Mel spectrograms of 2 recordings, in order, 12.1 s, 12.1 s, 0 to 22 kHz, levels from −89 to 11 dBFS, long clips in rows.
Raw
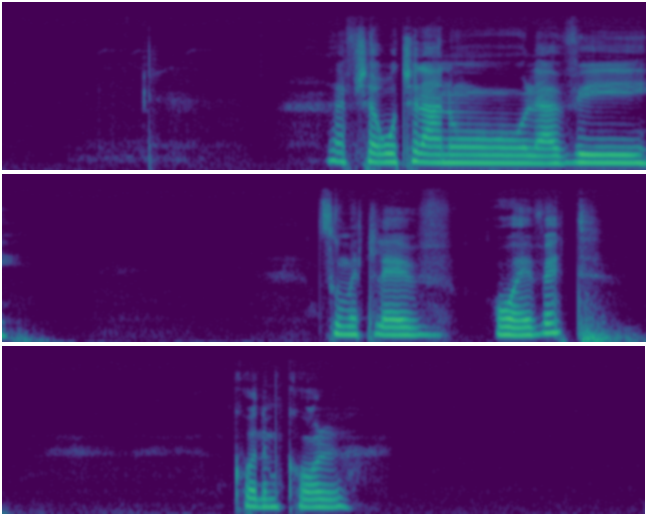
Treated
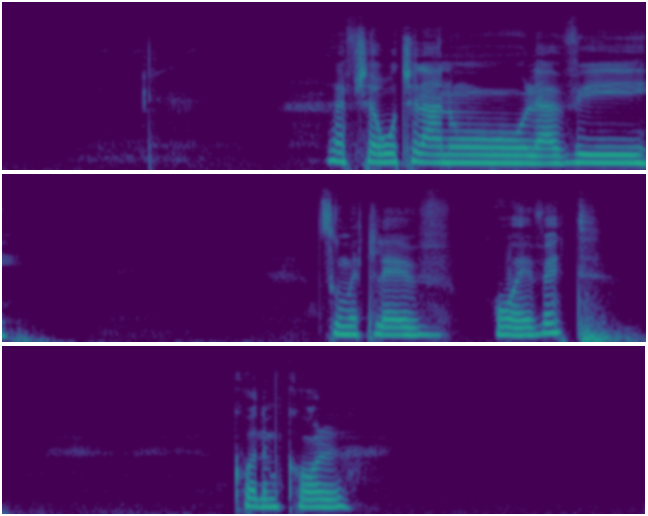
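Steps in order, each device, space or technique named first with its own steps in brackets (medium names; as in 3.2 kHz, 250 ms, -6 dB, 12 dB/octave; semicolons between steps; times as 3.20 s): clipper into limiter (hard clipper -12.5 dBFS, distortion -38 dB; peak limiter -19.5 dBFS, peak gain reduction 7 dB); trim -5.5 dB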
